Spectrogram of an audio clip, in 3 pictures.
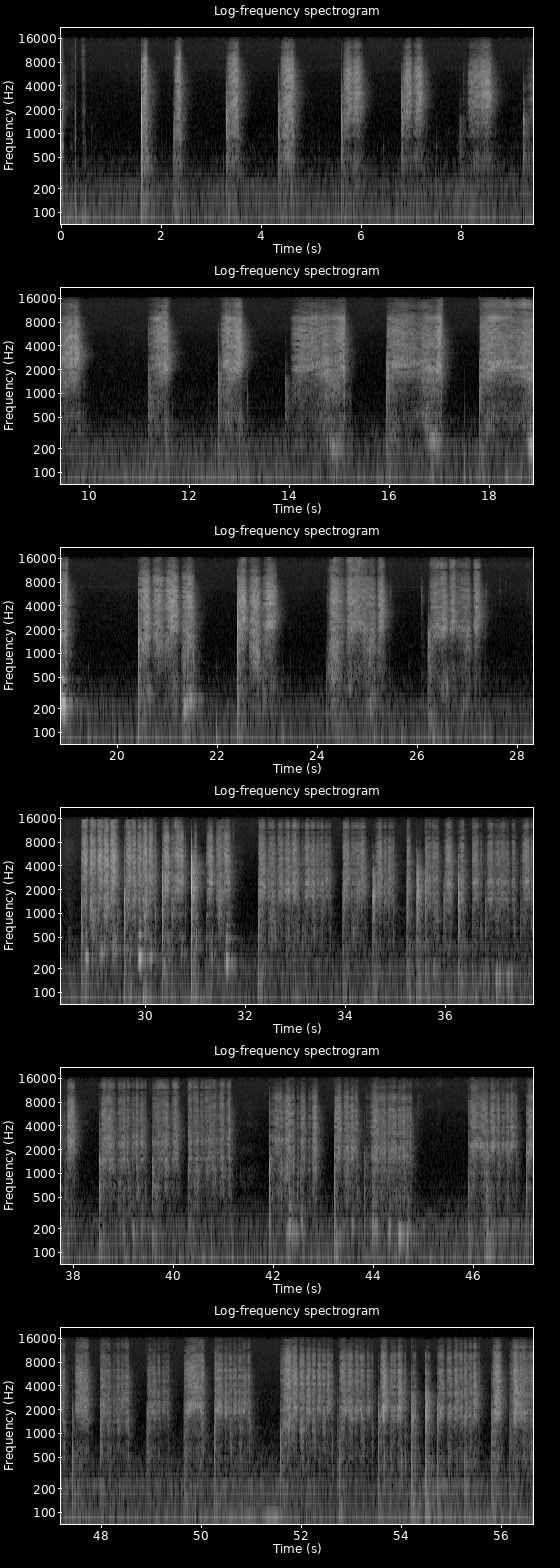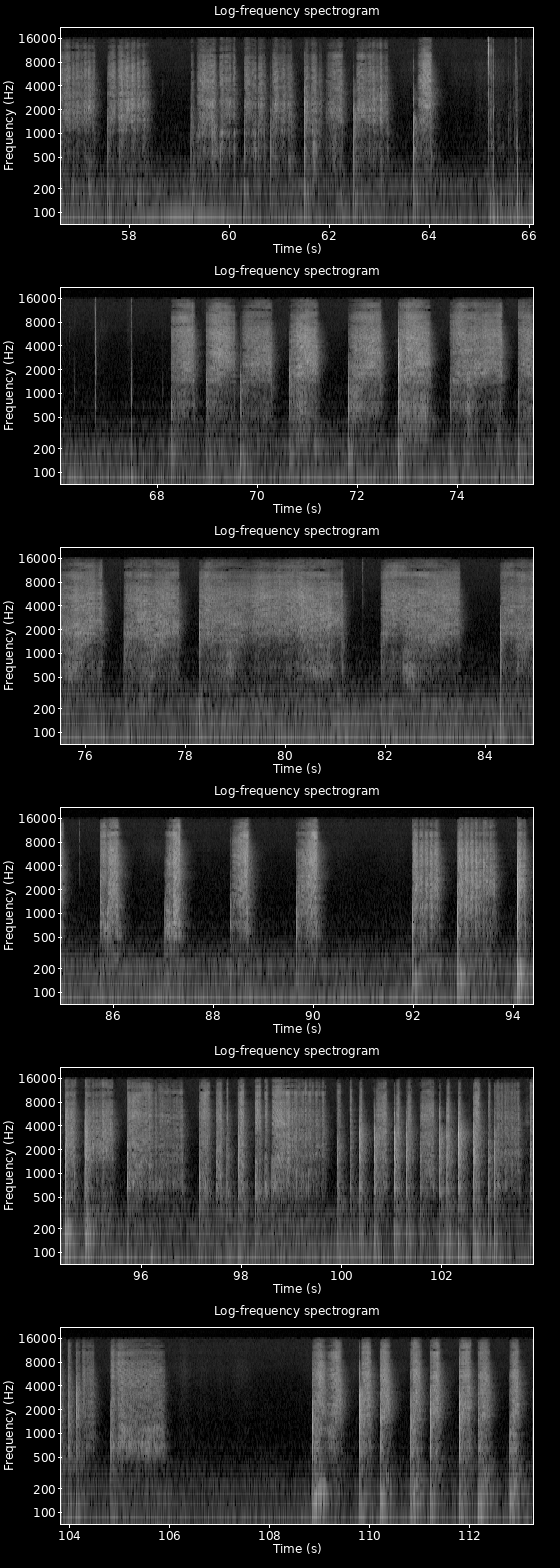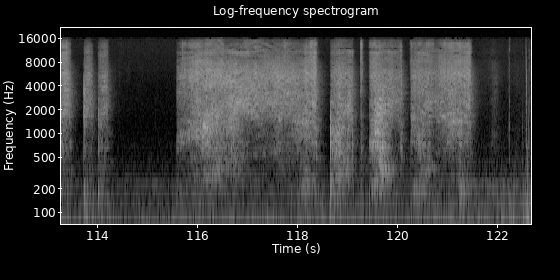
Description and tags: Writing with Chalk / Chalkboard
Writing with chalk.
blackboard, board, chalk, chalkboard, writing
